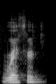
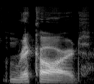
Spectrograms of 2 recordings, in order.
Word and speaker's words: Rickard: Is it pronounced Rickard? Ricard. No, Ricard. Oh, like Oh, like um like Captain Picard or um there's a French a strange French liquor called uh Ricard.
